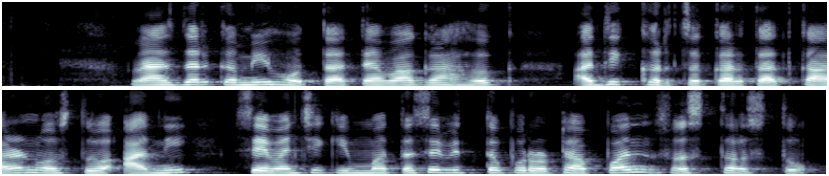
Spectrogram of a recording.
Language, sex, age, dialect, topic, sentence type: Marathi, female, 31-35, Standard Marathi, banking, statement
